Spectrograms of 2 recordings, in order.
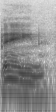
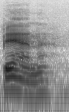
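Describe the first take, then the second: First: The vowel is long, like 'bane'. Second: The vowel is short, like 'ben'. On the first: The speaker calls it right. "it's probably best pronounced bane" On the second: The speaker calls it wrong. "we oftentimes pronounce it ben"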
